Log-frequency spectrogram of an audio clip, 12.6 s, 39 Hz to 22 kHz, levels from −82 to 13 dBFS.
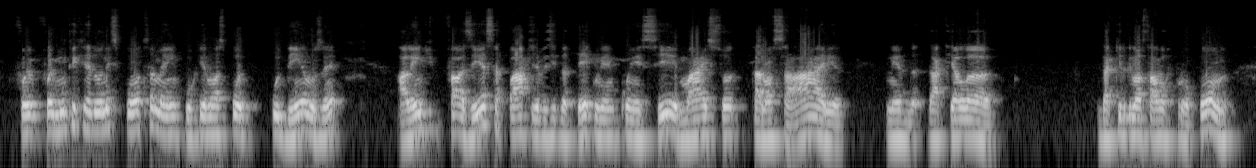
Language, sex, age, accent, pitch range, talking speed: Portuguese, male, 20-39, Brazilian, 120-135 Hz, 160 wpm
